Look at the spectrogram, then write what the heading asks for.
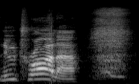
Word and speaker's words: Neutrona: the Proton Gun, or Neutrona Wand. Yes, it is pronounced Neutrona. No, it's not named after neutrinos.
